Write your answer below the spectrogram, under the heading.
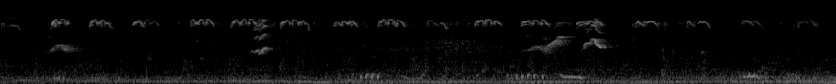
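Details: Javan myna chicks, five days old, in a cage being fed grasshoppers and caterpillars by both parents, which fly free; a faint series of short high chirps repeats about three times a second, with a few lower notes and a man talking quietly.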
